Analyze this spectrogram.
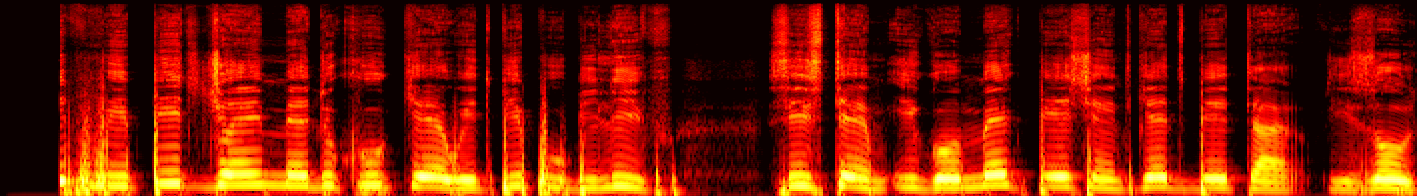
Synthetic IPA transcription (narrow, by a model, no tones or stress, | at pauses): ifwipitd͡ʒɔ̃ɪ̃nmɛdikʰulkɛwidpipubiliv | sistɛ̃miɡomek̚peʃɛ̃ntɡɛtbɛtaɹizɔlt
